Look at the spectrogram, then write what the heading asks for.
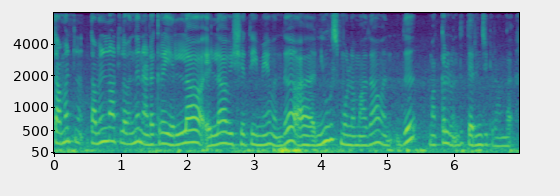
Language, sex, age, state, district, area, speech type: Tamil, female, 18-30, Tamil Nadu, Chennai, urban, spontaneous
